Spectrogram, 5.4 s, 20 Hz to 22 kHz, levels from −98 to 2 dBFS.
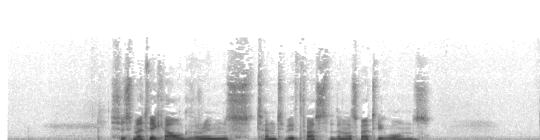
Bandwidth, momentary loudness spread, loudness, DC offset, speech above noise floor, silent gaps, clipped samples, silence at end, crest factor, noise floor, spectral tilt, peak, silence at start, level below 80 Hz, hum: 14 kHz; 12 LU; -31 LUFS; under 0.1%; 35 dB; none; under 0.1%; 1.1 s; 20 dB; -66 dBFS; -5 dB/octave; -14 dBFS; 1.1 s; -80 dBFS; none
